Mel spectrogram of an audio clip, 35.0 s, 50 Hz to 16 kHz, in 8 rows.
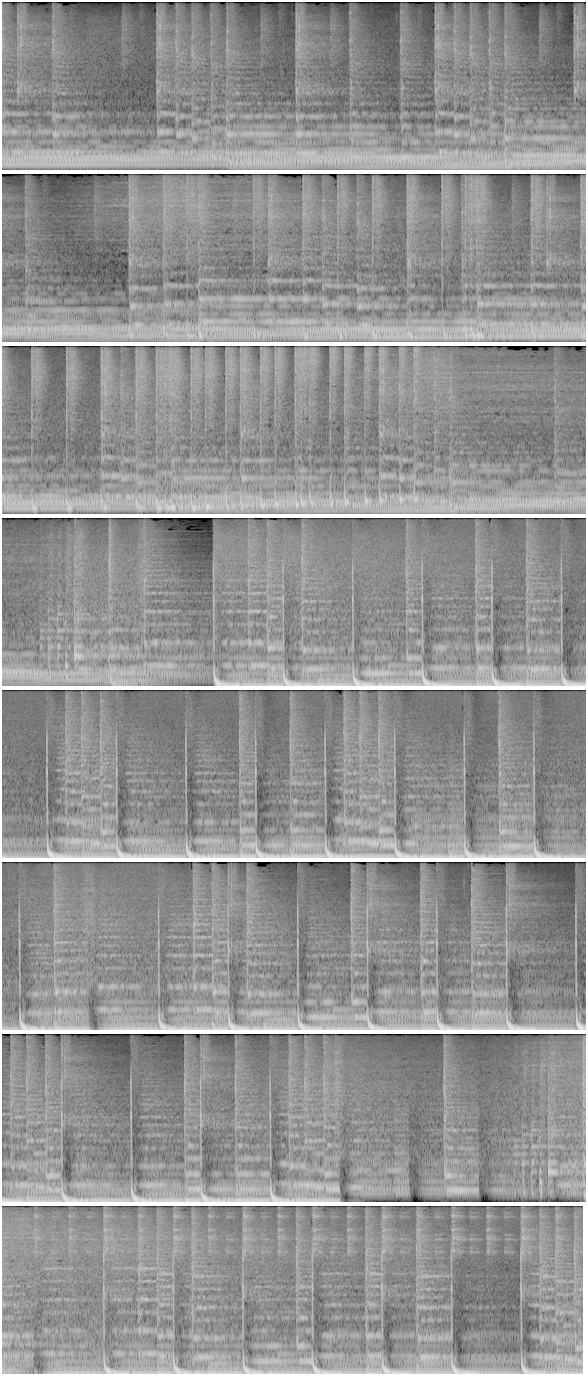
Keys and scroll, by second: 2.9 Return, 3.4 a, 7.2 b, 11.1 ctrl+z, 13.6 shift+5, 15.1 Return, 16.0 s, 18.4 shift+5, 20.3 b, 23.9 shift+5, 25.4 Return, 26.6 s, 33.1 ctrl+g.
